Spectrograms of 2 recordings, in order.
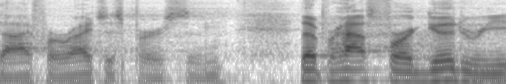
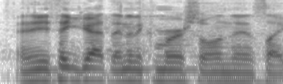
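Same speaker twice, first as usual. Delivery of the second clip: usual speaking voice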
